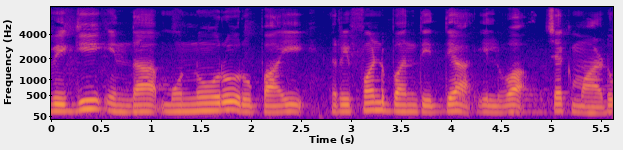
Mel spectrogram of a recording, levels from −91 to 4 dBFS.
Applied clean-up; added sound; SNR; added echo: none; none; none; none.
